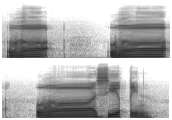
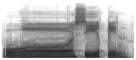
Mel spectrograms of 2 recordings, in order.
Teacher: Yang B salah karena ginnya dibaca monyong dibaca muncung.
